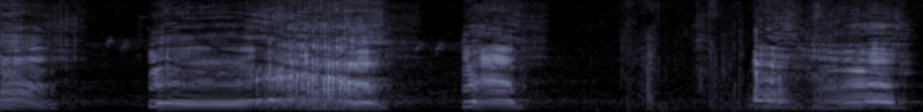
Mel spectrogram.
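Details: Wild Bactrian camel uttering a series of moaning groans, rich in harmonics. The longest turns rough and gurgling midway, and shorter wavering groans follow after quiet gaps.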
